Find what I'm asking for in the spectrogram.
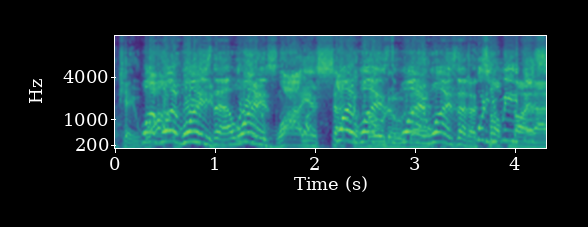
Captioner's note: both mumbling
